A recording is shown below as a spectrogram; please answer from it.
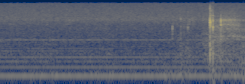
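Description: Steady electrical hum over background hiss: a low, even buzzing tone with faint overtones.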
